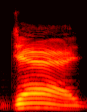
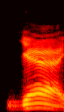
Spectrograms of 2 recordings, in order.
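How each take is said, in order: First: The j is made with the tongue tip. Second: The j is made with the tongue middle. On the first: The speaker calls it wrong. "Jangan sampai kita menuturkannya dengan di ujung lidah" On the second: The speaker calls it right. "bagian tengah lidah dengan tengah langit-langit mulut atas"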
